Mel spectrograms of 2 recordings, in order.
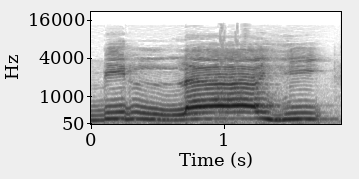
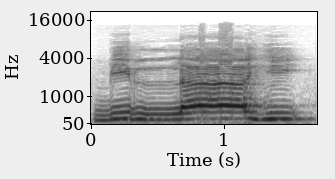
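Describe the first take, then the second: First: The H sound is pronounced clearly. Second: The same.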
